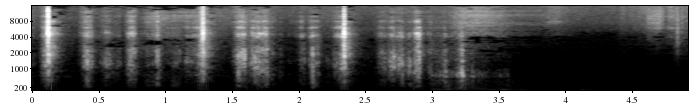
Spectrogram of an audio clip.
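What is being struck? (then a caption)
Small ceramic lidded dish. Fingertips and short nails tap and scratch the lid of a small, hollow white ceramic lidded salt dish, lid on, resting on a wooden board. Quiet, bright, crisp clicks and scratchy taps come at an irregular pace with almost no ring, then give way to near silence with a faint scrape at the end.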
